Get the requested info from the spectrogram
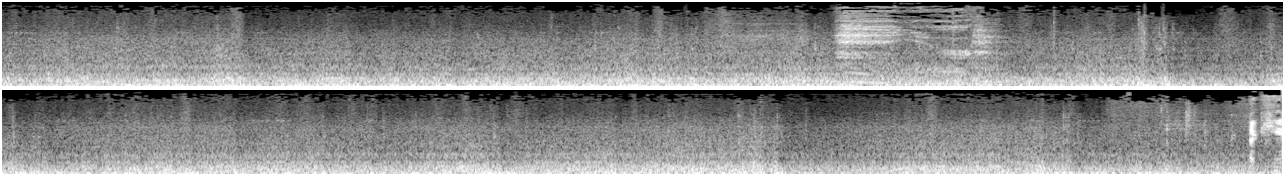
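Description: Steady low road rumble of a car's engine and tyres, heard from inside the cabin while driving. A brief higher-pitched sound cuts in about six seconds in.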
